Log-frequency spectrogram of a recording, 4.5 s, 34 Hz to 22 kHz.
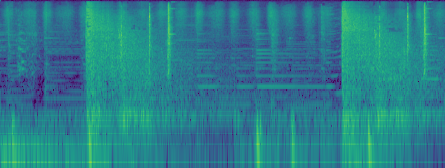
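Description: Gunshots from a Winchester Model 70 Extreme Weather rifle in Hunting Simulator 2: two loud, sharp reports with booming tails, separated by a few fainter thumps and low rumble.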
